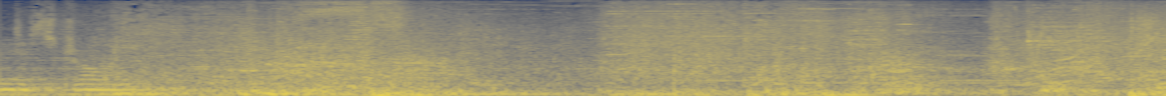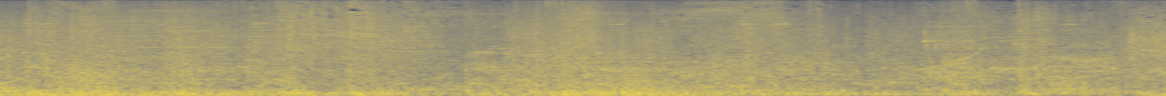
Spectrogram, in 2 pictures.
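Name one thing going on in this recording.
Magic spells crackle and burst as a fight rages.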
